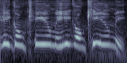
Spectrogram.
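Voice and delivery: high, frantic pleading in a mocking voice; mock panic. Cellmate begs the guards not to open the door, mock panic. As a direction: play the scared cellmate, hammed-up.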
